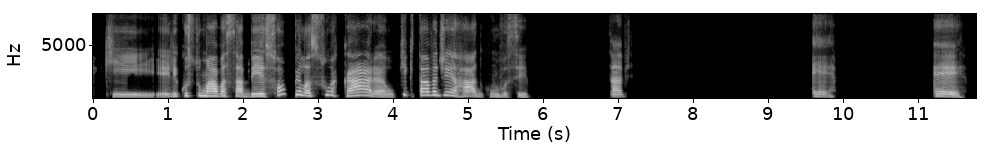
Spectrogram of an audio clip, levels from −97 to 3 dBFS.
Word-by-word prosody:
que 180 -2 -6
ele 200 +4 -3
costumava 230 -1 +3
saber 215 0 +3
só 340 - 0
pela 315 -9 +3
sua 320 +5 -3
cara 245 -8 +4
o - - -10
que 330 - -7
que 320 - -19
estava 310 +1 +3
de 305 +2 -4
errado 215 - 0
com 180 -1 -11
você. 155 -4 -11 1.1
Sabe? 180 0 -3 2.5
É. 190 -4 -8 1.3
É. 190 - 0
220 Hz, 95 wpm, -22 LUFS, 185-265 Hz, 2.5 s, cara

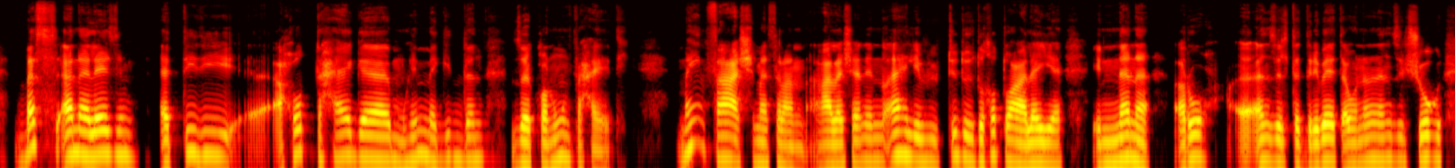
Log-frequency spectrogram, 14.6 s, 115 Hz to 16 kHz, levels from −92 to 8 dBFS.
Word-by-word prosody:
بس 205 +9 +1
أنا 170 0 +6
لازم 170 0 +3 0.3
أبتدي 170 - -4 0.4
أحُطّ 180 - -3
حاجة 155 -2 +2
مهمة 145 +3 -5
جدًا، 145 0 -7 0.3
زي 125 0 +3
قانون 130 +6 -2
في - - -8
حياتي، 95 -2 -8 0.5
ما 185 - -4
ينفعش 150 - +2
مثلًا، 120 -3 -3
علشان 120 +3 +1
إن 140 +1 -5
أهلي 160 -3 +1
بيبتدوا 135 +4 -6
يضغطوا 135 +1 0
عليَّ 125 0 +4 0.3
إن 125 +3 -1
أنا 135 -6 +4 0.3
أرُوح 150 - +1
أ 305 +1 +2
أنزل 135 -2 -1
تدريبات، 125 +3 +2
أو 125 - +3
إن 130 - -6
أنا 145 +1 -1
أنزل 145 -1 -8
شغل، 150 +1 0
145 Hz, 130 wpm, -24 LUFS, 125-160 Hz, 0.5 s, أنا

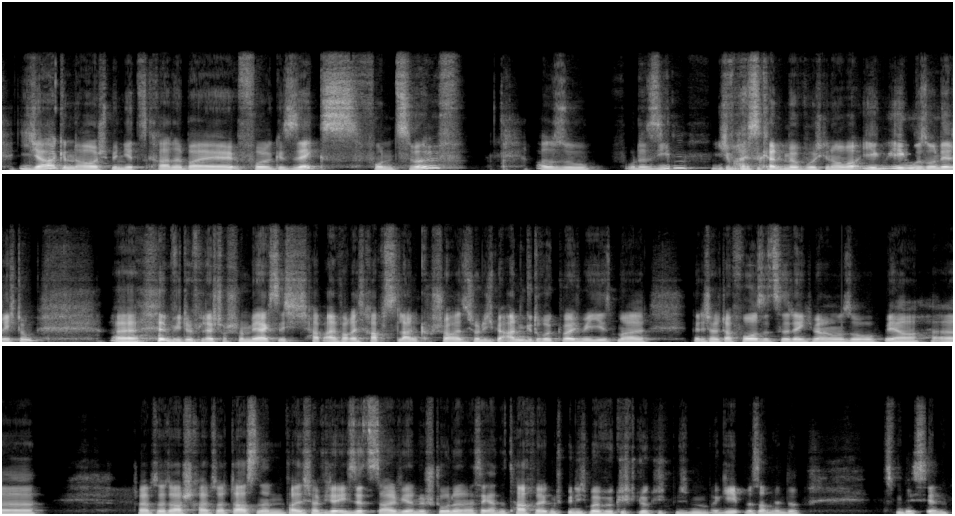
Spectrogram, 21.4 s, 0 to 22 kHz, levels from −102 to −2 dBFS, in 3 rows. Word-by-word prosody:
Ja, 165 +7 +4
genau. 150 -7 +1
Ich 150 0 +1
bin 145 -3 -4
jetzt 140 0 -3
grade 145 -3 0
bei 130 0 +3
Folge 145 -2 0
6 130 +3 +1
von 145 -3 -3
12. 155 - 0 0.5
Also 135 -3 -2 0.2
oder 125 -3 -5
7, 235 - -2
ich 165 -6 -6
weiß 150 +2 -1
gar 160 - +6
nicht 140 - -3
mehr, 135 -1 +2
wo 140 - +2
ich 135 - -4
genau 140 -1 0
war, 155 +4 +3
irgend 190 +6 0
irgendwo 195 -3 +3
so 160 0 +1
in 155 - 0
der 150 - +6
Richtung. 185 +7 -2 0.5
Äh, 130 -1 +5
wie 205 -6 +8
du 175 - +1
vielleicht 160 -2 0
auch - - -9
schon 145 - -4
merkst: 155 +1 +5
Ich 170 +2 -7
habe 165 - -1
einfach 150 0 +1
ich 160 - -1
habe 160 - 0
es 160 - -11
lang 150 0 -1
schon 150 -1 -1 0.2
nicht 145 -2 -6
mehr - - -1
angedrückt, 160 -2 -1
weil 155 - +7
ich 145 - -2
mir 150 - -1
jedes 150 0 -3
Mal, 140 -2 -1 0.3
wenn 150 - -4
ich 140 - -6
halt 135 - -1
davor 150 +1 +5
sitze, 145 0 -3
denke 140 0 +2
ich 135 - -12
dann 135 - -1
immer 130 -1 -1
so: 130 -1 -2
„Ja, 130 -3 +1 0.5
äh, - - -9 0.7
schreibst 140 -2 -1
halt 140 - +1
das, 145 0 +3
schreibst 135 -2 -3
halt 135 -1 -2
das.“ 150 0 +3
Und - - -1
dann 135 -1 -3
weiß 135 -2 +2
ich - - -11
halt 135 - -1
wieder: 145 +2 +5
Ich 135 -3 -1
sitze 145 0 0
da 140 - -1
halt 135 0 +1
wieder 135 - +2
'ne 130 0 -4
Stunde, 140 0 +1
dann 130 - -2
ist 130 - -7
der 145 -2 +1
ganze 135 0 -7
Tag 145 -1 +1
weg 145 - +1
und 135 - -7
ich 135 - -25
bin 155 - -2
nicht 135 - -6
mal 140 - +4
wirklich 135 0 -5
glücklich 140 -3 -6
mit 130 - -9
diesem 130 -1 -7
Ergebnis 145 +1 -4
am 130 -1 -4
Ende. 125 +1 -6 0.6
Das - - -15
ist - - -27
'n 140 - -4
bisschen 125 -1 -4
145 Hz, 295 wpm, -24 LUFS, 135-155 Hz, 0.7 s, wie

